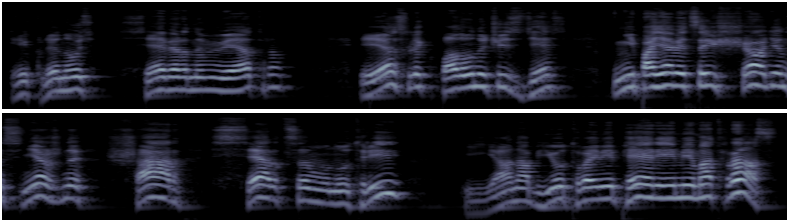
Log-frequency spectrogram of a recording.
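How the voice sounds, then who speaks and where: A man's voice: sits high, expressive, a little slow, warm tone. A man voicing an imperious ice witch queen in a children's fairy-tale audiobook, cold and commanding. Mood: icy commanding. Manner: icy, commanding and scornful.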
